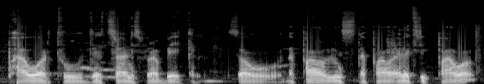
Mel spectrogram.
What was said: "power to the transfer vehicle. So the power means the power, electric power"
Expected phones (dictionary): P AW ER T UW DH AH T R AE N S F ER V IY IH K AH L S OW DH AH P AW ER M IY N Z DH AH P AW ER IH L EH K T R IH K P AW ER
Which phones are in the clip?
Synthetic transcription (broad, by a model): P AW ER T UW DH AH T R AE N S P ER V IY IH K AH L S OW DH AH P AW ER M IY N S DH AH P AW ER IH L EH K T R IH K P AW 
